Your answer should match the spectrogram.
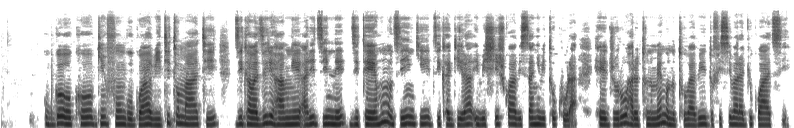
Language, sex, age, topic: Rundi, female, 18-24, agriculture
